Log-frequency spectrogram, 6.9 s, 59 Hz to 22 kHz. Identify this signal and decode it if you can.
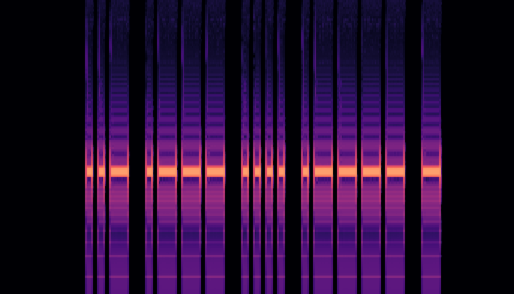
Morse code, heard as a keyed tone, about 15 wpm, 700 Hz. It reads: UJH1T
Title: Five Challenging Letter-Number Combinations 15wpm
